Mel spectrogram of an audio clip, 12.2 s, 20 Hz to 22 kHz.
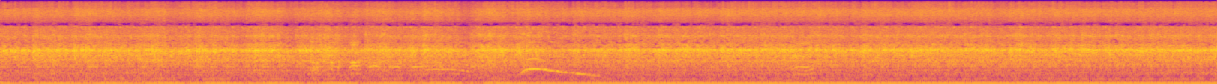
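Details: Military Humvee diesel abandoned for 13 years, first start after the glow light goes out: a deep, low rumble holds a steady idle without stumbling or knocking. The engine runs fine.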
